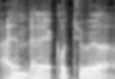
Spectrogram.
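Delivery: very slow, drawn-out put-on French accent. Imitating a character with a Russian name who speaks French-accented, French accent. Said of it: "he speaks, uh, like, with a French accent".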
